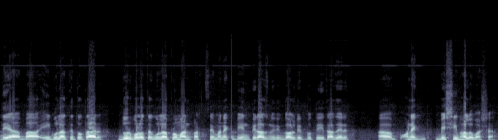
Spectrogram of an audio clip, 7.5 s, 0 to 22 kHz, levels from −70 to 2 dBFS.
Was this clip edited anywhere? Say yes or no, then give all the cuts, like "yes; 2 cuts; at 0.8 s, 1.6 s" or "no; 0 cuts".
yes; 1 cut; at 3.5 s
